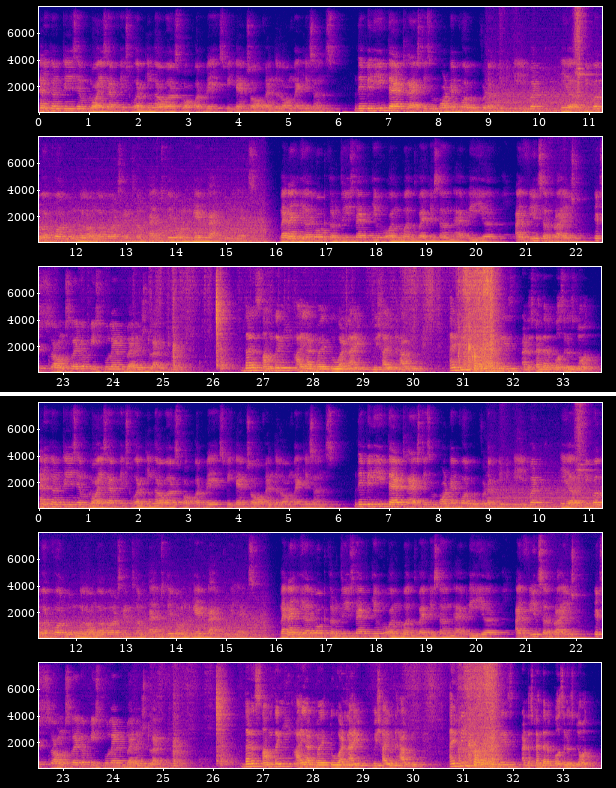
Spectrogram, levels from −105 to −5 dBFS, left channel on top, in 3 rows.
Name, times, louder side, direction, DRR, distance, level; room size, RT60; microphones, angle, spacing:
voice 1, 0.0-5.9 6.3-10.1 10.4-15.6 16.1-20.4 20.8-25.1, equal, 10° right, 1 dB, 0.8 m, -32 dB
sound 1, 8.9-15.8, left 1 dB, 75° left, 1.0 m, -39 dB
sound 2, 21.7-21.8 22.7-22.9 23.3-23.4 24.7-26.2 26.5-26.6 27.3-27.4 27.9-28.0 28.6-28.9 29.2-30.5 30.8-31.6, left 3 dB, 50° left, 1.1 m, -32 dB
voice 2, 26.6-30.1 30.7-33.5, right 1 dB, 50° right, 3 dB, 1.0 m, -29 dB
6.5 x 5.7 x 3.9 m, 0.96 s
head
